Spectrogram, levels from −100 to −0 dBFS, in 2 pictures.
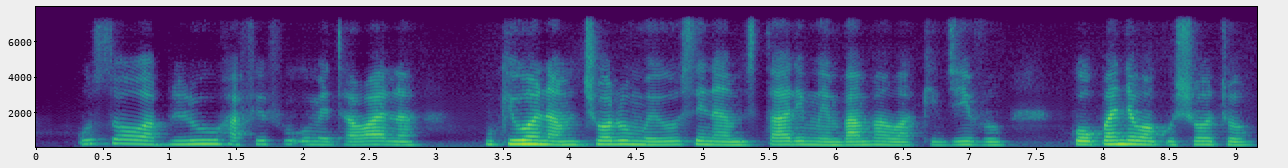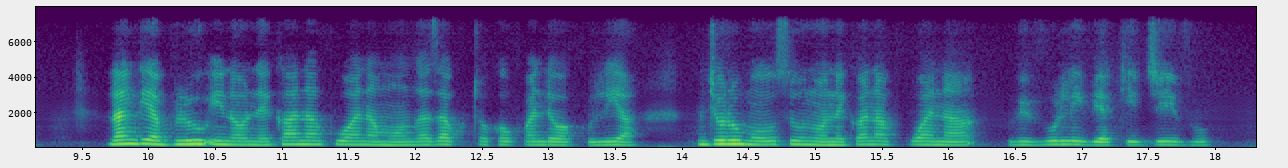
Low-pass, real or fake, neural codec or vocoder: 7.2 kHz; fake; codec, 24 kHz, 0.5 kbps, DualCodec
